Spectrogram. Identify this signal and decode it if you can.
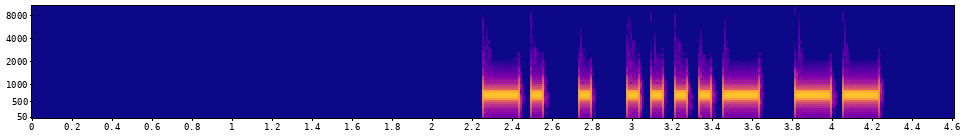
Morse code, heard as a keyed tone, about 20 wpm, 700 Hz. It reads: NE4M
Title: USA Call Signs - 4 Characters - Repeated 3x - 20wpm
